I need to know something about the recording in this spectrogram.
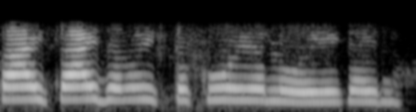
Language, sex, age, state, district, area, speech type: Manipuri, female, 30-45, Manipur, Tengnoupal, rural, conversation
